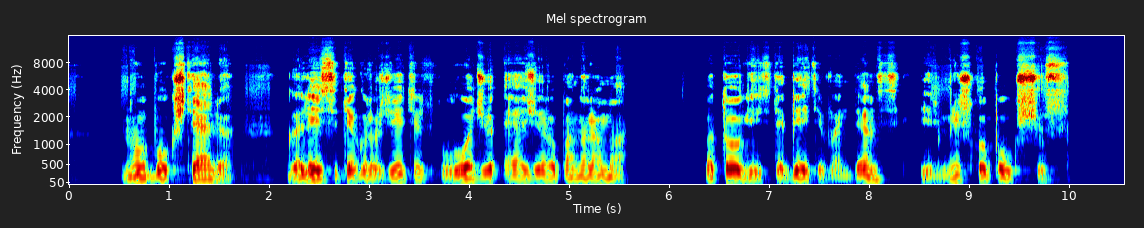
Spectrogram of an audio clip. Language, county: Lithuanian, Vilnius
